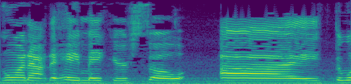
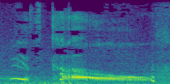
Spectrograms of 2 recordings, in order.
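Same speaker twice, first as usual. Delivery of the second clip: much higher shouted complaint; cold shout; 4 dB louder than usual. Real, not acted. Complaining to viewers about the freezing night, shouting. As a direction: yell it at the cold.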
